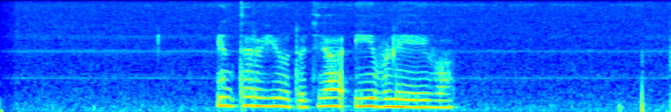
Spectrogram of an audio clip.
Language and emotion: Russian, neutral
